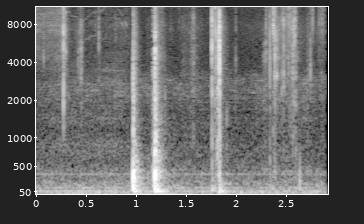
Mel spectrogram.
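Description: Cards tap and click against a table.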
